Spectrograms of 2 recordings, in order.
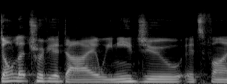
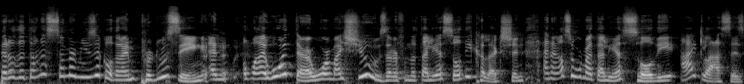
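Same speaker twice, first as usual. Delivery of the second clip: rapid nonstop one-breath run, very high and loud; 10 semitones higher, 5 dB louder than usual. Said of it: "my impression of [name]".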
